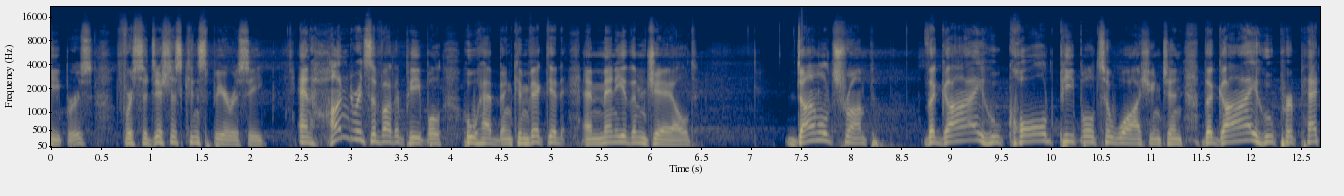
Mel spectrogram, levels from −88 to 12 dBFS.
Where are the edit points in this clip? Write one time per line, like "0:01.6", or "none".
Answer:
0:08.7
